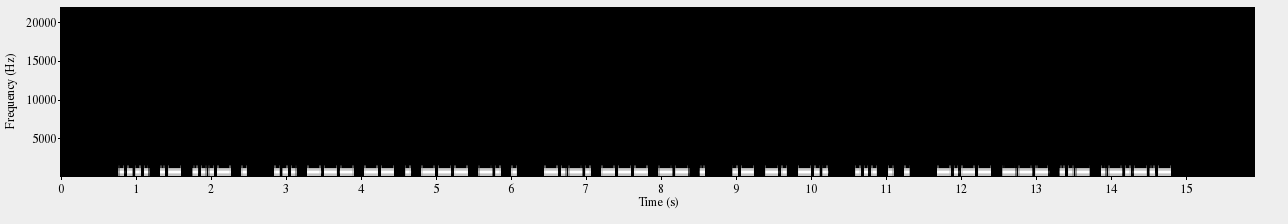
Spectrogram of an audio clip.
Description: Morse code, heard as a keyed tone, about 22 wpm, 700 Hz. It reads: HAVE SOMEONE COME AND SEE YOU.
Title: Sentences from Top 1000 Words - Review Part 4 - 22wpm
